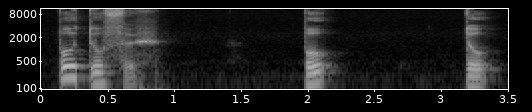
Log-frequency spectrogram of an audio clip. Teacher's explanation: you need to make a link between the T and the a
